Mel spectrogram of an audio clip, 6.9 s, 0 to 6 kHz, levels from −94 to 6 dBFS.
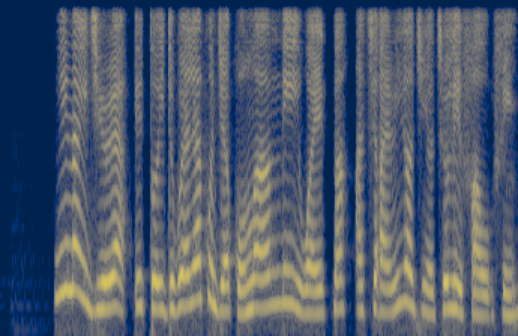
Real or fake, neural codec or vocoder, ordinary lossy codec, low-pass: fake; codec, 16 kHz, 0.5 kbps, FunCodec, trained on Chinese and English, 25 frames a second; none; 5.4 kHz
